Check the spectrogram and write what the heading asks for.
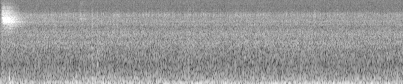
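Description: Faint, steady background hiss of room tone, with no distinct handling sounds.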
